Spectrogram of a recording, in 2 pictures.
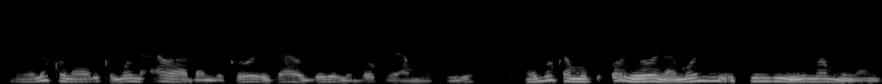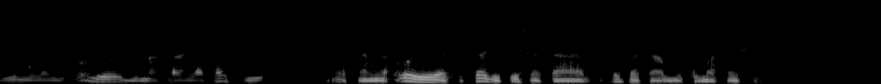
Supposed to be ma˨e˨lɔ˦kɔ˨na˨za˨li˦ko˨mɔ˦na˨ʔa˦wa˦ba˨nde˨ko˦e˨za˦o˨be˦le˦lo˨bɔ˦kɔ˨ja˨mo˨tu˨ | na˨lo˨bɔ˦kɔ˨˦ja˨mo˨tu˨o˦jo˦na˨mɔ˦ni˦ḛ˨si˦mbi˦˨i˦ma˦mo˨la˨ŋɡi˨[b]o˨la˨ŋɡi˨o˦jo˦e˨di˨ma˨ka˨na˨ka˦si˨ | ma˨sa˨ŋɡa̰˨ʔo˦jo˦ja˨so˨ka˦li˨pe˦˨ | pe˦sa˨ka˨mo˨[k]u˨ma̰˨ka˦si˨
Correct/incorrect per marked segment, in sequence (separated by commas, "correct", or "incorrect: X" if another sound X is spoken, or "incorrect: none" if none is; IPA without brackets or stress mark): incorrect: m, incorrect: t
